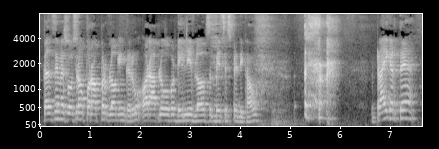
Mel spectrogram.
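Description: A man's voice: fairly high pitch, slight background noise. A young man talking casually to a handheld phone camera at home, chatty and playfully teasing his family. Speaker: vlogger. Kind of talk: casual vlog narration.

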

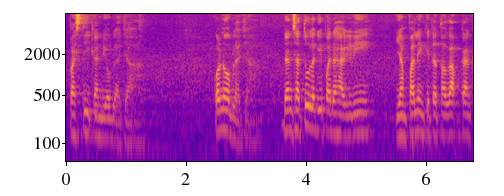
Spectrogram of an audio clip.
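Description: A middle-aged man with a Negeri Sembilan Malay accent giving a humorous religious lecture to parents and teachers at a school event. He tells jokes and stories in an animated way, then drops to a low, earnest tone to deliver the moral. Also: slight background noise. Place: school event before a live audience.

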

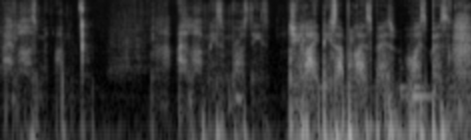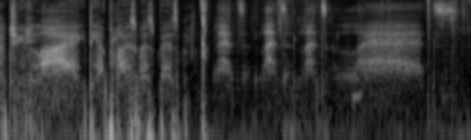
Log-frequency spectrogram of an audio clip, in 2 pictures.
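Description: A young adult man who creates ASMR videos whispers fast and aggressively in a mostly unvoiced voice, repeating short phrases in rapid-fire fashion. He records indoors in a small bedroom with a desk microphone close to his mouth.

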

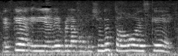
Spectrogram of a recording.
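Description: A woman interviewing a guest, speaking calmly and giving encouraging advice. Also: high voice, normal speed. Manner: calm, encouraging and advising. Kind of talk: conversational interview. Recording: faint outdoor noise, phone video.

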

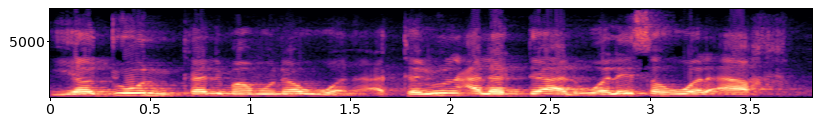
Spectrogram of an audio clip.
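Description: Guy teaching grammar, fairly high voice, slow and repetitive, dull lo-fi sound. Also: darkish tone. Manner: deliberate, repeats key phrases and asks the listener questions. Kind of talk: classroom explanation of a grammar text. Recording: dull lo-fi recording.

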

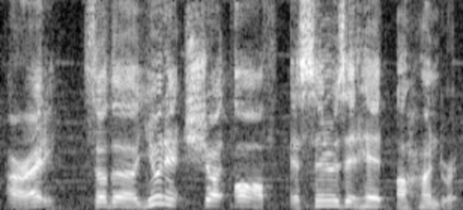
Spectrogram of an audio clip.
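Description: A man's voice: on the high side, sing-song, unhurried, over loud music. A man in his thirties casually unboxing and reviewing tools, plain-spoken and a little self-deprecating, recorded on a camera mic in a cluttered indoor garage workshop. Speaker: channel host reviewing tools.

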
